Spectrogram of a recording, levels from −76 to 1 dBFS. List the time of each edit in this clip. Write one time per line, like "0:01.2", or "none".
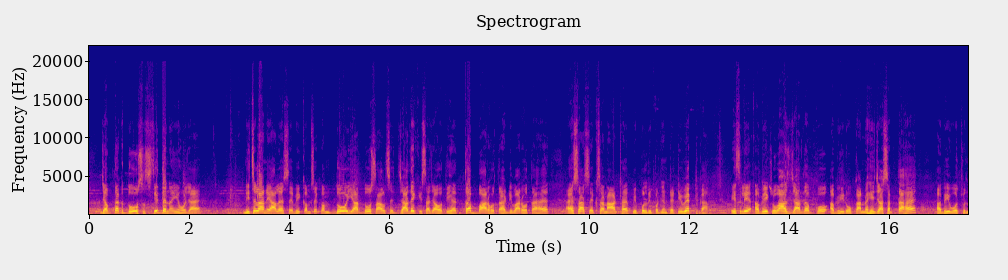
none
